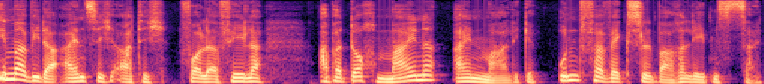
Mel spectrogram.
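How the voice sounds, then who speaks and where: The recording is very clean, with a silent background. A man speaks at a moderate pace in a dark, mellow tone with lively intonation. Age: 50s. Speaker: church radio speaker. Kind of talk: scripted radio devotional.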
